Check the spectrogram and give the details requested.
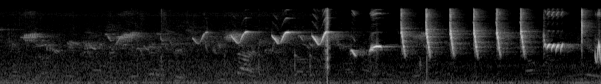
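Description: Small songbird singing in the trees: a few high notes that dip and rise, then a fast run of loud, sharp chips, about four a second, from about halfway through.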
